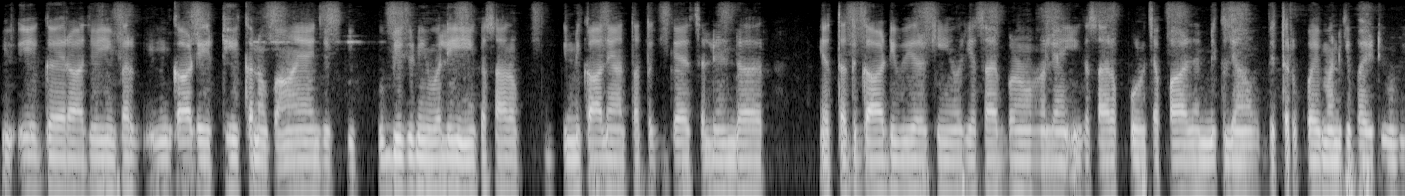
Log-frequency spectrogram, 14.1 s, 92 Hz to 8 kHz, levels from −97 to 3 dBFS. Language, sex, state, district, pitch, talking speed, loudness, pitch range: Garhwali, male, Uttarakhand, Uttarkashi, 105 Hz, 160 wpm, -19 LUFS, 105-110 Hz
